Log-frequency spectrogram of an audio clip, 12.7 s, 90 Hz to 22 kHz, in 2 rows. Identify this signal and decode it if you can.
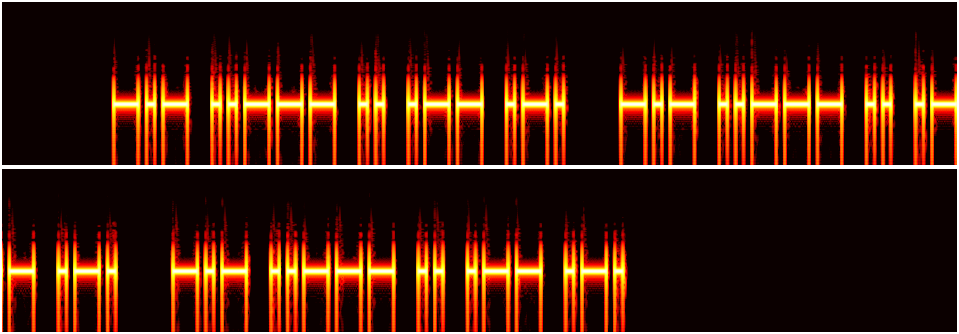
Morse code, heard as a keyed tone, about 22 wpm, 700 Hz. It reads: K2IWR K2IWR K2IWR
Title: USA Call Signs Repeated 3x 22wpm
